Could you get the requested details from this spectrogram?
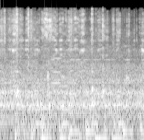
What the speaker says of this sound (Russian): Все это еще раз тщательно перемешиваем.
